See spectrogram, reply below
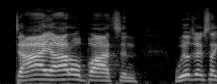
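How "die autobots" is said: frantic, high, loud panicked scream. Retelling a comic scene where a character attacks: imitating a panicked scream. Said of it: "in a panic, and he screams".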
